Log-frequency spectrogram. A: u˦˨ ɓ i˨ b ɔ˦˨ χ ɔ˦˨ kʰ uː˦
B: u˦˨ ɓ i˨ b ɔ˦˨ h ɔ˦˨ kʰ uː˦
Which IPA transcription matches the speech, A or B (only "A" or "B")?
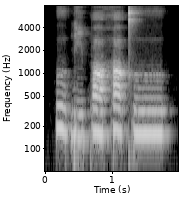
B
